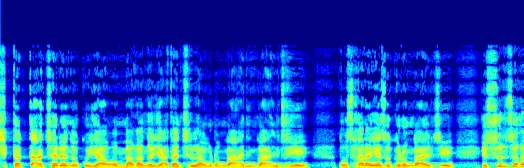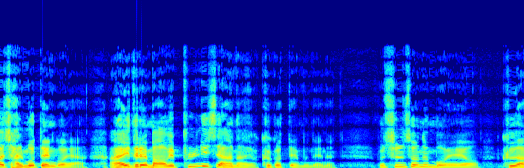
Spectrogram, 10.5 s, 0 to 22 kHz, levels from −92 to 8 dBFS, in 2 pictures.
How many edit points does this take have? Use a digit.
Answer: 0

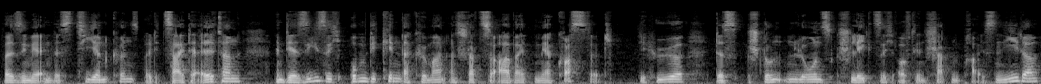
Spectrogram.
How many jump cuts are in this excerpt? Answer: 2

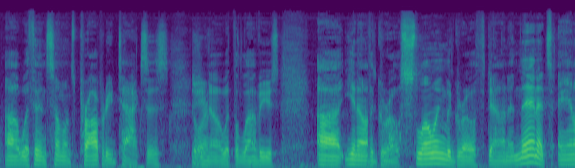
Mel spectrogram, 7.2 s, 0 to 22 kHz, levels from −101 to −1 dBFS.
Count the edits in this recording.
2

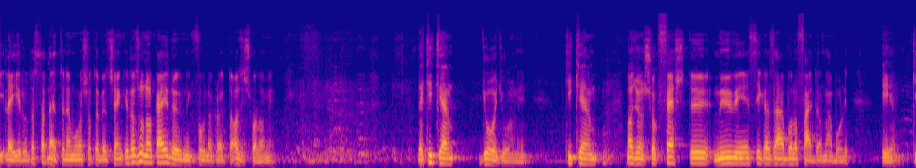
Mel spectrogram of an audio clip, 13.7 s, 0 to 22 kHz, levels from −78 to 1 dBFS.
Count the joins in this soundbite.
0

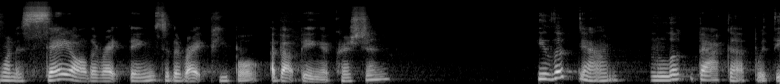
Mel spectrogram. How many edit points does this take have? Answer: 1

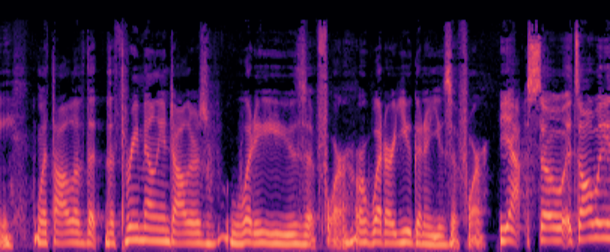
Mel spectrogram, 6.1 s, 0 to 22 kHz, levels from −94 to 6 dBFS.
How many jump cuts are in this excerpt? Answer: 1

